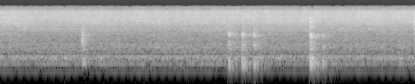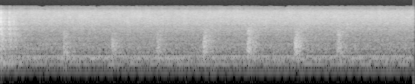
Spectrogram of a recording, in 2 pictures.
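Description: Chicken sizzles steadily in a pan while a utensil stirs it, with a dozen or so soft scraping clicks against the pan at irregular intervals over the constant hiss of frying.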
